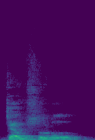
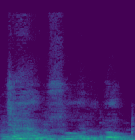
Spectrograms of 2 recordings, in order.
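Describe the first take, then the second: First: It is said calmly, without shouting. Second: It is said very loudly, like shouting.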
